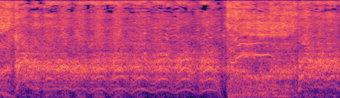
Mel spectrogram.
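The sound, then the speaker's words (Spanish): Wheezy, grunting barks from a Pekingese dog that sounds asthmatic, delivered as a rapid run of short rasping yips. A brief higher tonal sound follows after a sudden break. “¿Oíste cómo ladra el perro pequinés?”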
